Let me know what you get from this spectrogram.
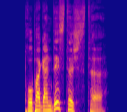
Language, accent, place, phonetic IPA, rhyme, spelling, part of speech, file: German, Germany, Berlin, [pʁopaɡanˈdɪstɪʃstə], -ɪstɪʃstə, propagandistischste, adjective, De-propagandistischste.ogg
- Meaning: inflection of propagandistisch: 1. strong/mixed nominative/accusative feminine singular superlative degree 2. strong nominative/accusative plural superlative degree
